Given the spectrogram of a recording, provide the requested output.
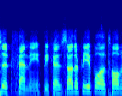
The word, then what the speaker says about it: Fermi: Is the paradox called the Fermi or the Femi paradox? Speed probably knows what that is. The what? Probably easier. The Fermi paradox.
